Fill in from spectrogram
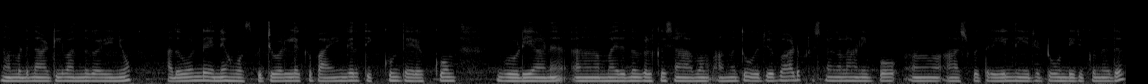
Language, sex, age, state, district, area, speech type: Malayalam, female, 18-30, Kerala, Palakkad, rural, spontaneous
